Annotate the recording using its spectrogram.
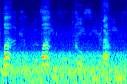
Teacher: So all of your vowels in that are all short. There's no stressed vowels, there's no long vowels in it. No tohuto or no potai or no macron above each vowel.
